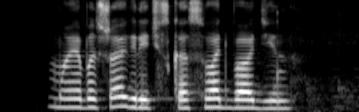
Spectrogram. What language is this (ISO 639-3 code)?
rus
